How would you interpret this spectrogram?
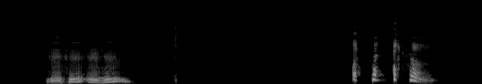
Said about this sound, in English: We're going to take a sip of water. Feel a cough coming on.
